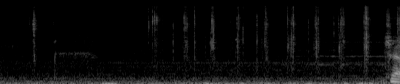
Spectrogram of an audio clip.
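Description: Childproof cap of a 30 ml glass e-liquid bottle being worked by hand, giving small plastic clicks: two separate ones, then a quicker irregular run of about five or six a second from about a second and a half in.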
